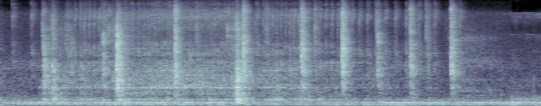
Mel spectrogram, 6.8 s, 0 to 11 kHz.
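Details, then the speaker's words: Razor E300 electric scooter with a rusted original 24 V motor and chain, fed 36 V: low electrical hum with irregular dry clicks about every half second and no spin-up. The motor is seized. "the motor is just completely jammed up you can hear it click a little it tries to roll"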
